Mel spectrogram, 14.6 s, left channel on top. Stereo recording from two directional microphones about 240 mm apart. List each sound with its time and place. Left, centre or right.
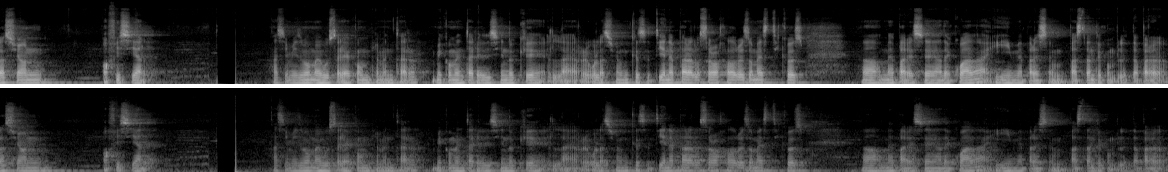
0.0 s speech: left
3.4 s speech: left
